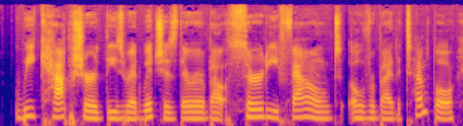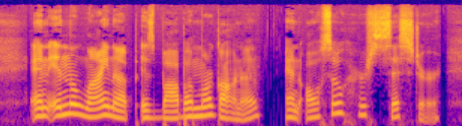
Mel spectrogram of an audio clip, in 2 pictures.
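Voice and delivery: ordinary talk, nothing marked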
